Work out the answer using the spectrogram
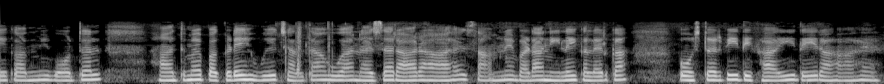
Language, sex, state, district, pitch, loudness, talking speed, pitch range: Chhattisgarhi, female, Chhattisgarh, Jashpur, 195 Hz, -14 LUFS, 165 wpm, 190-210 Hz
